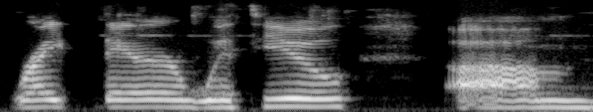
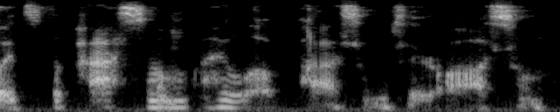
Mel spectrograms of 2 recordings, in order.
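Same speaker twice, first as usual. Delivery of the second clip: whispered aside; 2 semitones lower, 12 dB quieter than usual. Real, not acted. Aside after card reading.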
